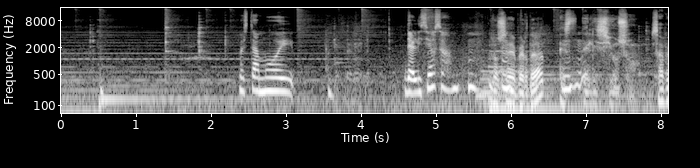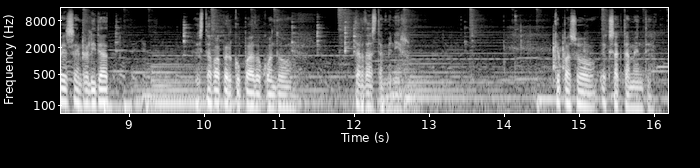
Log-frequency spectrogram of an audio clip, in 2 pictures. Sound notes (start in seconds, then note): 5.2 Resopla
